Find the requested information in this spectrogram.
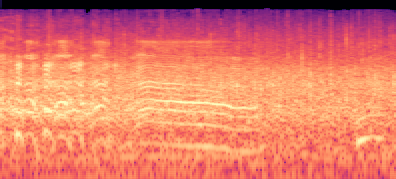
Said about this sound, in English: Oh, that was fun. Oh, and he's applauding himself. Well done.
